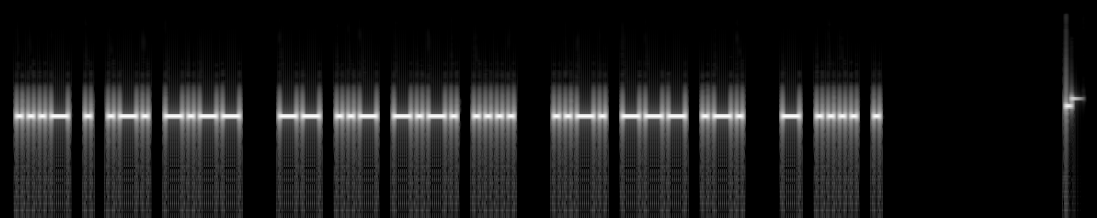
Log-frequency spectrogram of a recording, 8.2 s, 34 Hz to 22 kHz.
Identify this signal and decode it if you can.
Morse code, heard as a keyed tone, about 28 wpm, 700 Hz. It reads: VERY MUCH FOR THE
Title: Sets of 5 Words Encore2 28wpm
